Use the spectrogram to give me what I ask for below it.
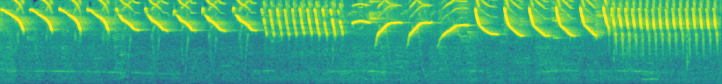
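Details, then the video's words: Cenkok canary song with a run of steep falling whistled notes repeated about three per second, a fast buzzy trill, more swooping whistles, and a closing dense rolling trill. "LUXURY CENKOK CANARI SOUND, CLEAR SOUND"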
